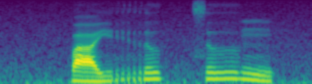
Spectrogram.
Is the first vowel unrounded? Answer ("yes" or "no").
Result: yes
